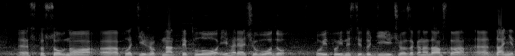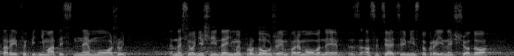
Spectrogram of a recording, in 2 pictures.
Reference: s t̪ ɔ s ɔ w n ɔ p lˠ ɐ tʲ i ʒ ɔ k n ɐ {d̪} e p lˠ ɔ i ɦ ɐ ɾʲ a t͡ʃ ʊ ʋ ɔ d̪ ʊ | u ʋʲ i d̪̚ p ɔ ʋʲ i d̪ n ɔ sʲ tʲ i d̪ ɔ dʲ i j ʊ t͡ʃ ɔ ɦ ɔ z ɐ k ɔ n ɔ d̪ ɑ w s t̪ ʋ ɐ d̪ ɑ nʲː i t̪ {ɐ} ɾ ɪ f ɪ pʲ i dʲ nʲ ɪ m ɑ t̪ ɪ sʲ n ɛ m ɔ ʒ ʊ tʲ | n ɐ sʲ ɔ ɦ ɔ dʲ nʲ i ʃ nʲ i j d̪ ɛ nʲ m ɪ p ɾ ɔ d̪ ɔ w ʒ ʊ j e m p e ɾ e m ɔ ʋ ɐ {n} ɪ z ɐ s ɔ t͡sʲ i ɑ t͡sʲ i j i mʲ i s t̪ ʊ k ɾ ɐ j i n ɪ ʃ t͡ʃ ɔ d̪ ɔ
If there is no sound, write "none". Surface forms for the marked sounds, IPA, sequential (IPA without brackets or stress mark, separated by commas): t̪, ɐ, n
